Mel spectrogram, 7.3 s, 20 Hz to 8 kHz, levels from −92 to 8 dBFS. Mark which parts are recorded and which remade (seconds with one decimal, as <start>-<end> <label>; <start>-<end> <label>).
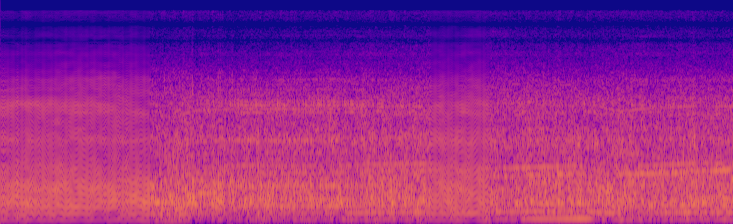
0.0-1.5 remade; 1.5-4.3 recorded; 4.3-4.9 remade; 4.9-7.3 recorded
